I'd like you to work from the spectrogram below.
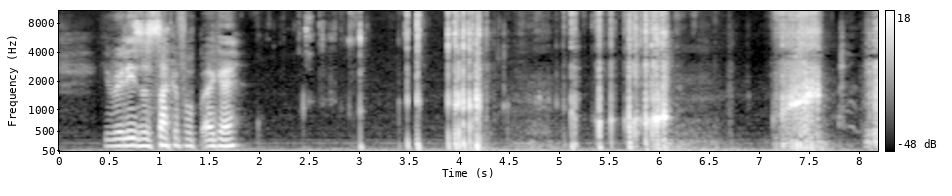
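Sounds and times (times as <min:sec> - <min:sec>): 
speech: 0:00.4 - 0:01.9
person chewing broken light bulb glass as a sideshow stunt: 0:02.2 - 0:06.1.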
